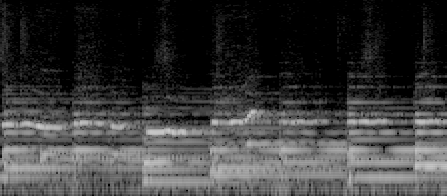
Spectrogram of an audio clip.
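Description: Upright piano playing chords that change about every second, with a whistled melody line above them that bends and wavers in pitch.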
